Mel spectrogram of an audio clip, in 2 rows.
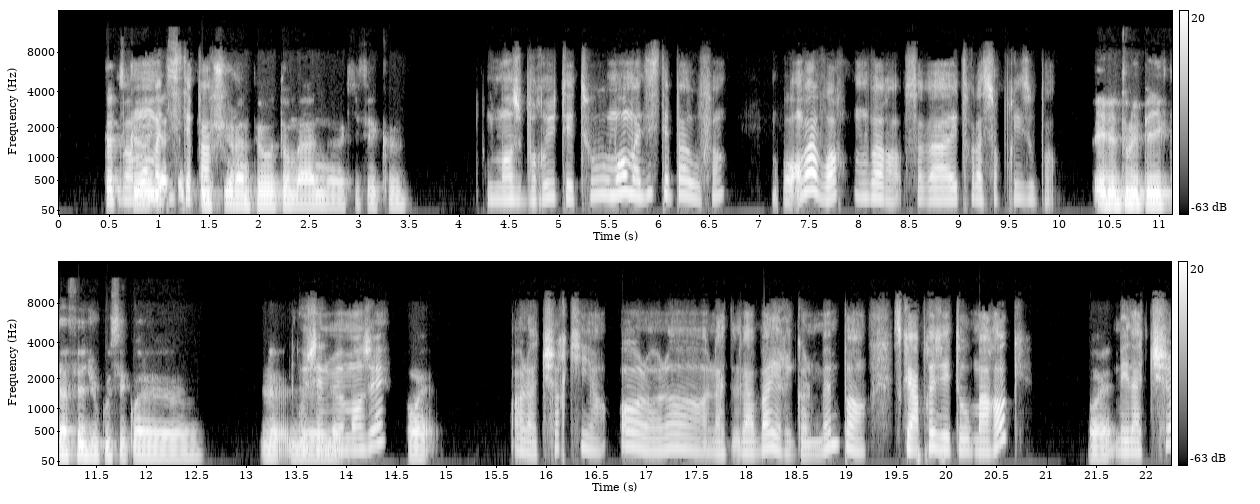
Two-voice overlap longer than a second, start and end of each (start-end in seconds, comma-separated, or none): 0.6-1.9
